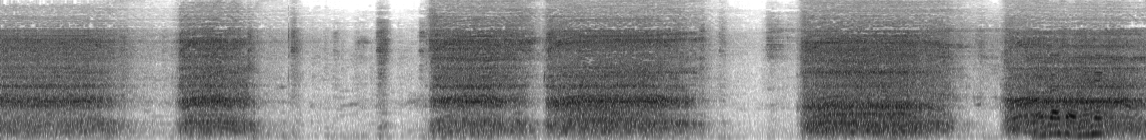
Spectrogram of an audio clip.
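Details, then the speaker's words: Hair dryer that blew only cold air after a drop broke its heating filament coil; after removing the broken coil sections and rerouting the wire, it is tested. Smooth, even blower rush switched on and off, no rattle, and it heats again: normal running. "Ayan guys Ayun Gumana guys uminit uminit uminit"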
